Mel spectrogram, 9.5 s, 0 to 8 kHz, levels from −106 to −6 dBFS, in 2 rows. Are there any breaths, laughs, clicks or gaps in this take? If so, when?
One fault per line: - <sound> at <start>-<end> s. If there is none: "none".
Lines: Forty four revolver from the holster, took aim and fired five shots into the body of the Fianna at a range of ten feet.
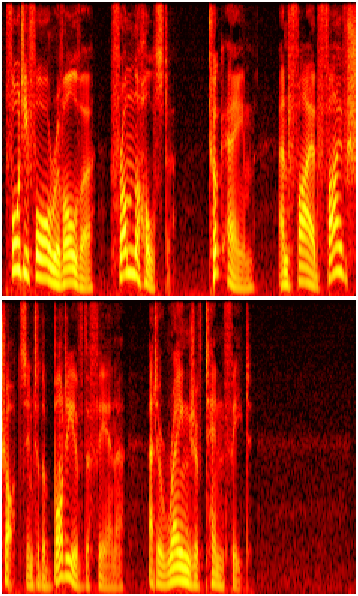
none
